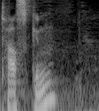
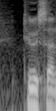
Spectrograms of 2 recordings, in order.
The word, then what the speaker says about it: Tucson: Tucson I think you how you're supposed to pronounce it it's not tusin uh it's Tucson I believe it's how you're suppos most people pronounce it Tucson Arizona anyways uh so we have nothing fantasy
